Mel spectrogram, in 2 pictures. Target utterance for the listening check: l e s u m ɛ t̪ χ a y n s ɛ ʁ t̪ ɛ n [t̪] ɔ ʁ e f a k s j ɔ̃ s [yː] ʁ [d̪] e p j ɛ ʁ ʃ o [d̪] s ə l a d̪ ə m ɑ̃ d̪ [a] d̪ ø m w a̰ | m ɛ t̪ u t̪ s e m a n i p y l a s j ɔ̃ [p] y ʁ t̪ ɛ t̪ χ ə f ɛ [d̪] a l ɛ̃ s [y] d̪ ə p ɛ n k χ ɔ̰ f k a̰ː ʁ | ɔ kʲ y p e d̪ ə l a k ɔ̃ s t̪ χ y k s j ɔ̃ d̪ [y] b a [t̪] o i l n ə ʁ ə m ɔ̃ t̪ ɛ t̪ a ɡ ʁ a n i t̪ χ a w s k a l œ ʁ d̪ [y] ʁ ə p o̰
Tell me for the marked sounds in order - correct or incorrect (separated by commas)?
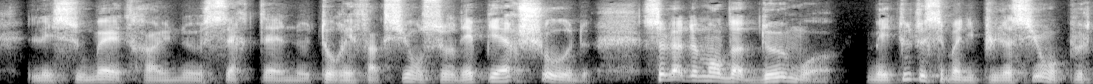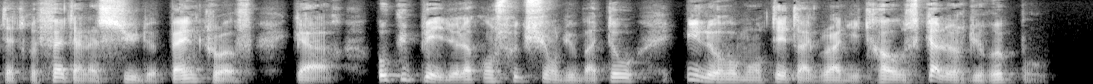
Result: correct, incorrect, correct, correct, correct, correct, incorrect, correct, correct, correct, correct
